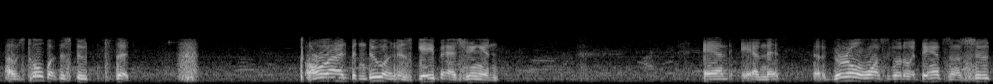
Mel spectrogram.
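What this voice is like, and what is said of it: Emotional, voice strained with pauses. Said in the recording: “It's a little bit emotional.”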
